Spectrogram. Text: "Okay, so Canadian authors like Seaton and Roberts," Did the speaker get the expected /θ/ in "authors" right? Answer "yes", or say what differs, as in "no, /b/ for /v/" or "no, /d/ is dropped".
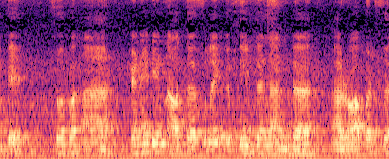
no, /t/ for /θ/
